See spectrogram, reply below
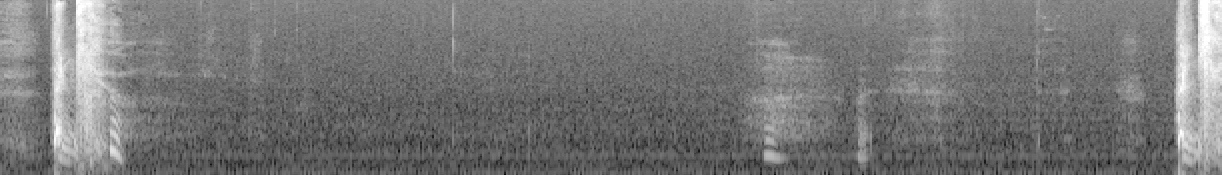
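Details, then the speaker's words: Someone sneezing in early spring after going outside among spring flowers: two loud, sharp sneezes about eleven seconds apart, with quiet and a few faint small sounds between. Sneezing. "it definitely feels like spring is in the air things are just making me sneeze a lot"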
